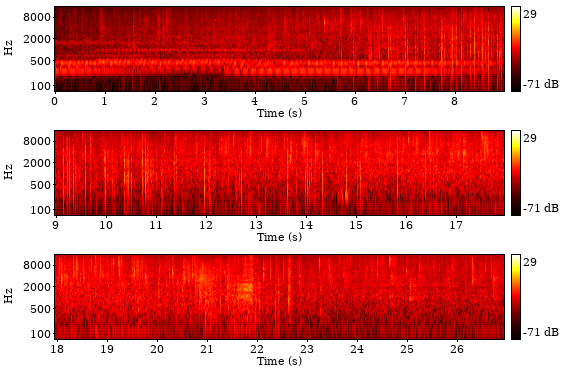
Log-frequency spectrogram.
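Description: Rain falling and dripping onto wet pavement and surfaces, a dense patter of separate drops, with a louder spell of drops near the end. Over the first several seconds, sustained droning music tones hold and then fade out under the rain.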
